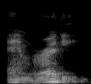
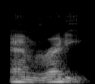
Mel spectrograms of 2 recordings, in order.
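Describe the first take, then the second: The two takes are said the same way.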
